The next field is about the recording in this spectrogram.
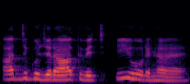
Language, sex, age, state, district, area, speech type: Punjabi, male, 45-60, Punjab, Rupnagar, urban, read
